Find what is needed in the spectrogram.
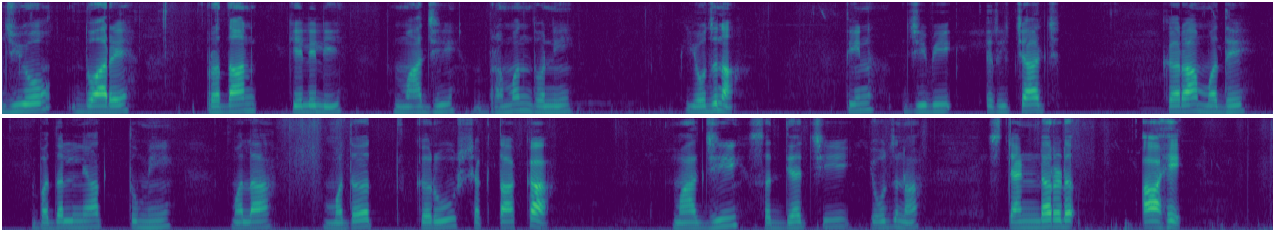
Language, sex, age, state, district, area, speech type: Marathi, male, 18-30, Maharashtra, Hingoli, urban, read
